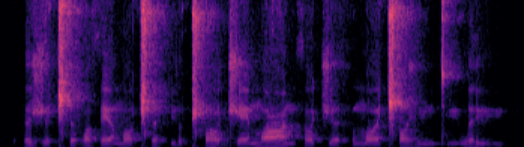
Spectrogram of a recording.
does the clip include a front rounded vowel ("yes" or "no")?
yes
